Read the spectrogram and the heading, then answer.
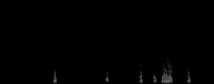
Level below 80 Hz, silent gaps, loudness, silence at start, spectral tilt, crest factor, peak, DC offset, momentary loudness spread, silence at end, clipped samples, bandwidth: -86 dBFS; 0.57-1.60 s, 1.73-1.86 s; -56 LUFS; 0.55 s; -8 dB/octave; 20 dB; -36 dBFS; under 0.1%; 12 LU; 0.25 s; under 0.1%; 7.2 kHz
